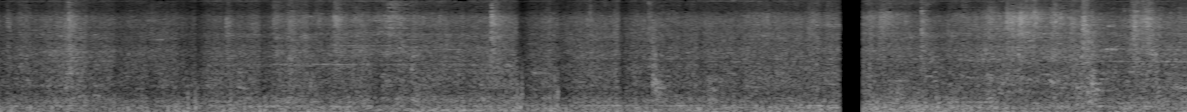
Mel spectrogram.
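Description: Passenger express train running on the track: a steady heavy rumble of the coach with occasional clicks from the wheels on the rails. The sound drops out completely for a moment about eight and a half seconds in.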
